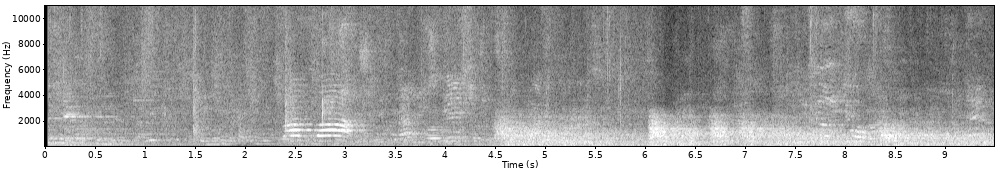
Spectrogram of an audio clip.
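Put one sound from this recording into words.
A film soundtrack plays loudly over loudspeakers in a large hall.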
